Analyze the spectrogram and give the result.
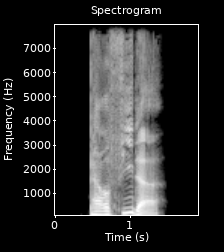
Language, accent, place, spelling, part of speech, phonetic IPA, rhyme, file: German, Germany, Berlin, perfider, adjective, [pɛʁˈfiːdɐ], -iːdɐ, De-perfider.ogg
- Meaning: 1. comparative degree of perfide 2. inflection of perfide: strong/mixed nominative masculine singular 3. inflection of perfide: strong genitive/dative feminine singular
